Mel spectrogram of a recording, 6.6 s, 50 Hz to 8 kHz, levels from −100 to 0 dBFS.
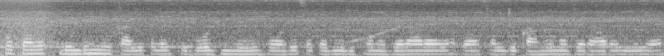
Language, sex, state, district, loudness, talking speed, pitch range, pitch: Hindi, male, Chhattisgarh, Raipur, -18 LUFS, 180 wpm, 175-180 Hz, 175 Hz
